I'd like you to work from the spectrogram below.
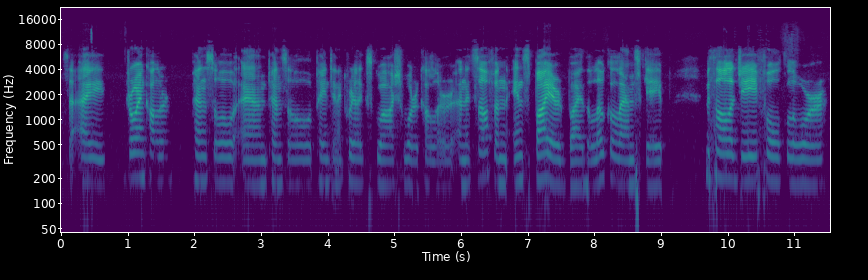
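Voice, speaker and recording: A woman's voice: on the low side, flat delivery, unhurried, sharp tone, no room sound, dull audio. A woman from Sweden, an artist and intuitive guide, talking in a thoughtful, meandering way on a video call. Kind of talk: casual video-call chat.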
